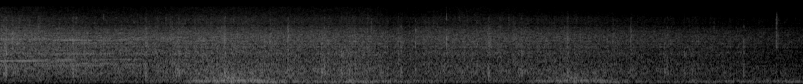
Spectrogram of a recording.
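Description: Recorded rain sound effect, a steady hiss of falling rain with low rumbles of thunder about two and five seconds in, fading out slowly.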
